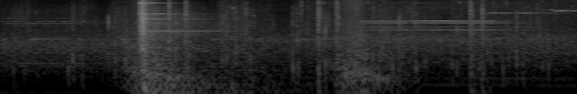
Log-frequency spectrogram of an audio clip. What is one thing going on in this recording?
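Footsteps patter quickly on pavement.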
